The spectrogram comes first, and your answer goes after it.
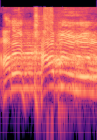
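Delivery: mock exasperated, high and loud.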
